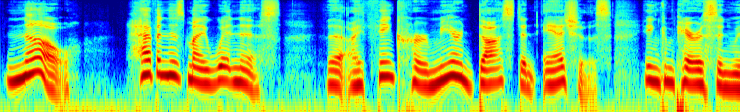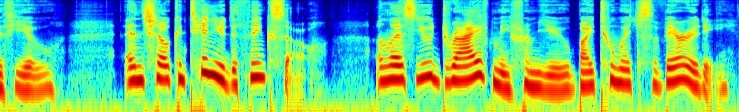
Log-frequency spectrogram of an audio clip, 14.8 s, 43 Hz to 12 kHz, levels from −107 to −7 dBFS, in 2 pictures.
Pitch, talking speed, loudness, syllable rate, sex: 195 Hz, 135 wpm, -18 LUFS, 4.0 syllables/s, female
